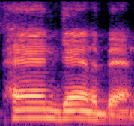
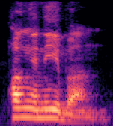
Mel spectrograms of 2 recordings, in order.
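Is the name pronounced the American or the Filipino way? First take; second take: American; Filipino. First: The name is said with an American English pronunciation. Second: The name is said with a Filipino pronunciation. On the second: "like my dad's family says it"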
